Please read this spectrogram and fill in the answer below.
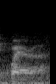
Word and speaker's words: QuEra: So, another pronunciation issue. Um, is it quer? Officially, we say Qua.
